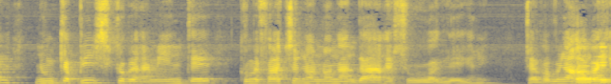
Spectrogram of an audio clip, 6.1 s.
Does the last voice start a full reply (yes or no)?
yes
